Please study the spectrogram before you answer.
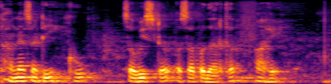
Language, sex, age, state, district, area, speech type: Marathi, male, 30-45, Maharashtra, Wardha, urban, spontaneous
